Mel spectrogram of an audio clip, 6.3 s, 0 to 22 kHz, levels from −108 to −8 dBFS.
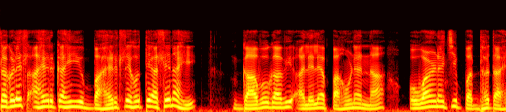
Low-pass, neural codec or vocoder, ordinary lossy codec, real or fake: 7.2 kHz; none; none; real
